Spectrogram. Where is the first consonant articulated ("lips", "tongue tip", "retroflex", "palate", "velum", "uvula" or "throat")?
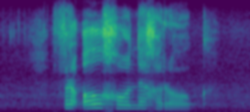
lips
